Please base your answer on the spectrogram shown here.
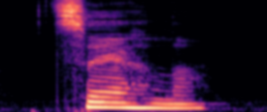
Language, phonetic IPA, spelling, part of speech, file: Ukrainian, [ˈt͡sɛɦɫɐ], цегла, noun, Uk-цегла.ogg
- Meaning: brick (building material)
